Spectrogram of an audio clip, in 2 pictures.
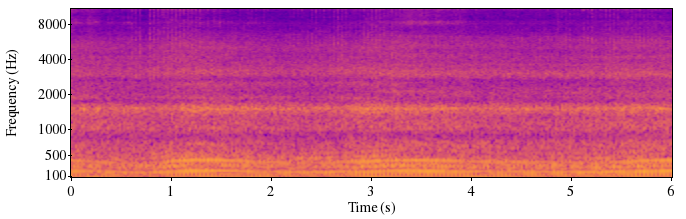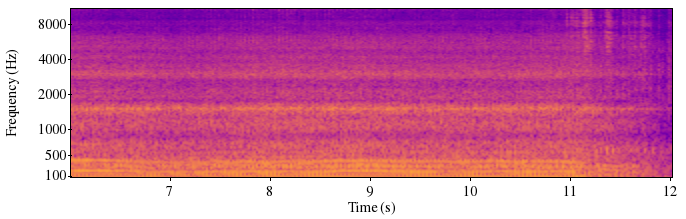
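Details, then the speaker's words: Lawn mower stored 2 to 4 months over winter, started after 10 to 15 tries, runs unevenly, surging and sagging every couple of seconds; old gas suspected. "But the way you just heard it, boom, boom, boom, you know, it has a little bit of old gas in there. It's not ideal."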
